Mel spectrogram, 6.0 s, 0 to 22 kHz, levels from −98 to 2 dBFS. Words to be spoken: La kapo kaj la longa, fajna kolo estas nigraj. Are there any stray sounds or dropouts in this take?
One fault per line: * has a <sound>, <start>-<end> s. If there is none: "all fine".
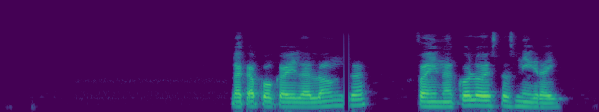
all fine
